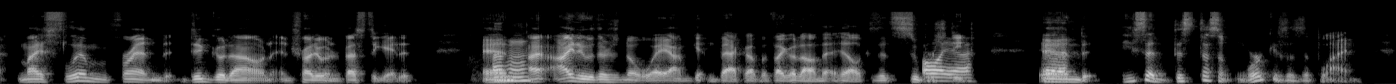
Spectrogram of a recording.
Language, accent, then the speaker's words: English; Fond du Lac, Wisconsin, United States; I'm from Milwaukee. I'm not from Milwaukee. I'm from rural Fond du Lac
